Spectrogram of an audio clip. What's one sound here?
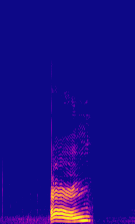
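A creature lets out a loud, wavering shriek.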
